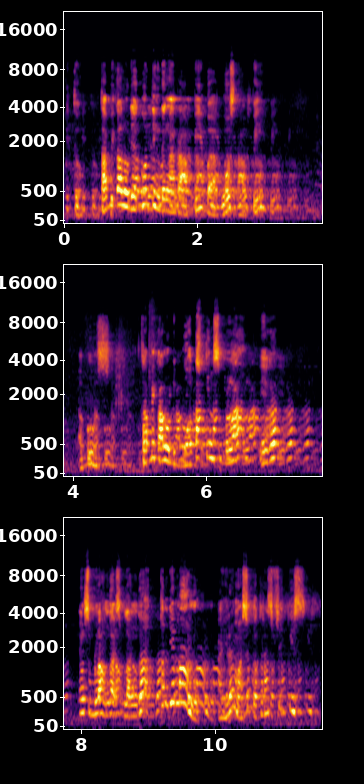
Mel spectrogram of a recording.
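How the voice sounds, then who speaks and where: A man's voice: high voice, very animated, normal speed. A man gives a chatty legal outreach talk at a neighborhood meeting. He keeps addressing the audience as "Pak" and acts out quoted speech. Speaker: legal counselor. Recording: echoey room, distant mic, crowd noise.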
